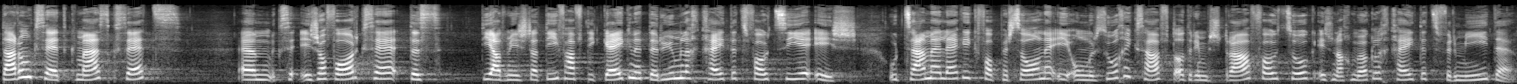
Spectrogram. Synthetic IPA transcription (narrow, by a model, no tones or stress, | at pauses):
d̥ɑːɾʊmkseːtkmæːsksɛt͡s | ʔɛmɪʃofɔːɾkseːd̥ɑs | d̥iɑdminiʃtɾɑtiːfhɑftikɛɪɡnətəɾyːmlɪχkʰɛɪtət͡sfɔlt͡siːəʔɪʃ | utt͡sæməlɛɡɪkfopʰɛɾsoːnəʔiʔʊŋəɾsuəχɪkshɑftɔdəɾɪmʃtrɑːfɔlt͡suːɡɪʃnɑχmœɡlɪχkʰɛɪtət͡sfəɾmiːdə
